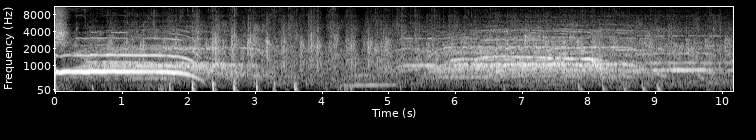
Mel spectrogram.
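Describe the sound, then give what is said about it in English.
A live show audience cheers and applauds loudly as the Bachelor is welcomed to the stage, with rapid clapping, high whoops and excited shouts layered together in a sustained roar that stays strong for about ten seconds. “Strong of a cheers.”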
